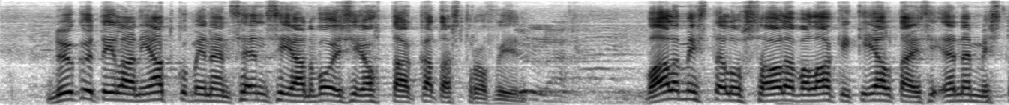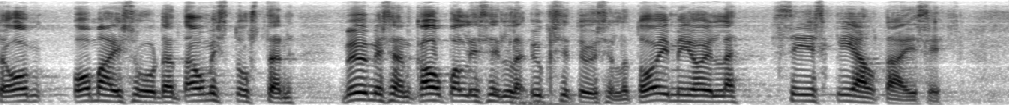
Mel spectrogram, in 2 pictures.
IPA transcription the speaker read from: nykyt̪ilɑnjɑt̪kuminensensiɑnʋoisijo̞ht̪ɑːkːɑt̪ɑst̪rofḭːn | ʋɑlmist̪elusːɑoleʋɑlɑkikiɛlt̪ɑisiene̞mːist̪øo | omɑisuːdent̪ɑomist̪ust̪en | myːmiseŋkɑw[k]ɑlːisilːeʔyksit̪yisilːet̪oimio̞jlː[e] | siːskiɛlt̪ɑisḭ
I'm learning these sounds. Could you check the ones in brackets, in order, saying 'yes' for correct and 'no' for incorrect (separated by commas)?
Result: no, yes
